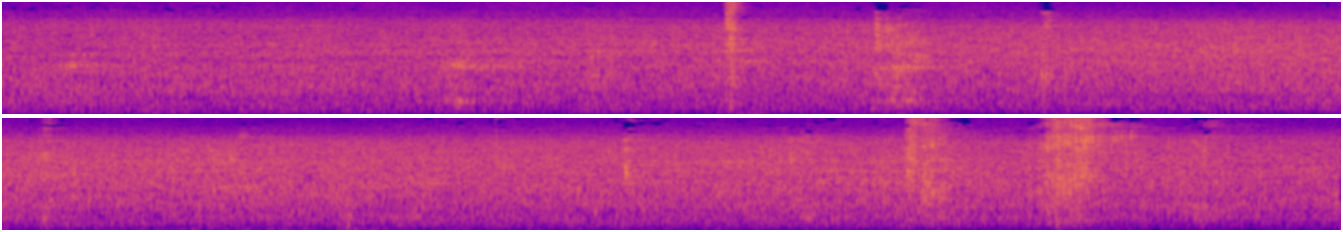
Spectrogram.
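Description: A shallow stream babbles and splashes over stones close by.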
